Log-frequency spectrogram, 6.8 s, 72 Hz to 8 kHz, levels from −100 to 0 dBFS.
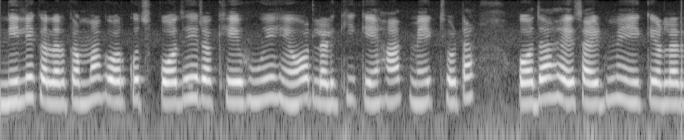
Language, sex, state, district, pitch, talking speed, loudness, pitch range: Hindi, female, Himachal Pradesh, Shimla, 260 Hz, 200 wpm, -15 LUFS, 250-280 Hz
